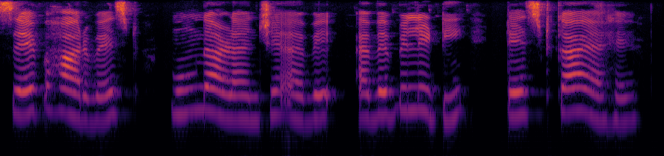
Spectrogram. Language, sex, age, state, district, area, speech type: Marathi, female, 18-30, Maharashtra, Yavatmal, urban, read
